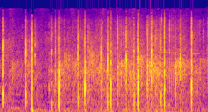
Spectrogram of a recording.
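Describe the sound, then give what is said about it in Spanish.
A small group of people clapping, many distinct, irregular hand claps in quick succession at a moderate level, with no talk over them. “Un aplauso, hombre.”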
